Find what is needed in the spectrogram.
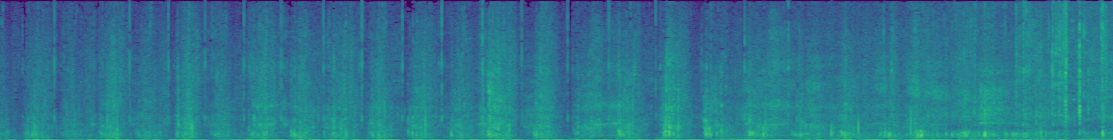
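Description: Boots running over snow-covered lake ice: quick, even footfalls, about three a second.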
